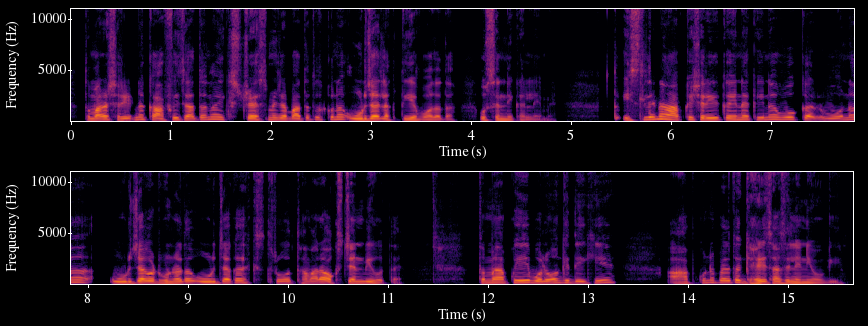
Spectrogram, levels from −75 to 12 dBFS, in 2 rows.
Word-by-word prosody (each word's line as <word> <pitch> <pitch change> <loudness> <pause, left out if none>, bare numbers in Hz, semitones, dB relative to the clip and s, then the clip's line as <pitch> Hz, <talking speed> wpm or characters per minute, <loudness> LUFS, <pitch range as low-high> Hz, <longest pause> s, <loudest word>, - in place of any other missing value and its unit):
तो 150 - -4
हमारा 160 +4 +6
शरीर 155 +1 -1
ना 210 - -2
काफ़ी 150 +4 +3
ज़्यादा 170 +3 +1
ना 225 +1 -3
एक 205 - -7
स्ट्रेस 175 0 +1
में 185 - -2
जब 175 -3 +1
आता 145 +4 +1
है - - -18
तो 195 - -6
उसको 215 +4 -6
ना 220 - -1
ऊर्जा 150 -2 +4
लगती 130 -3 -2
है 125 - +4
बहुत 105 -2 -2
ज़्यादा 100 -1 -4 0.3
उससे 130 +1 -1
निकलने 100 -6 -7
में। - - -25 0.6
तो - - -10
इसलिए 200 +12 0
ना 235 -2 +4
आपके 195 0 +3
शरीर 180 0 +3
कहीं 175 -1 +1
न 180 - +1
कहीं 185 +2 -4
ना 215 +1 -2
वो 205 0 -1
क - - +6
वो 155 +2 -4
ना 215 0 -4 0.3
ऊर्जा 140 +6 +4
को 180 - +6
ढूँढ 135 -5 -3
रहा 135 - +2
था, - - +1
ऊर्जा 145 -1 +2
का 185 +1 -1
स्रोत 160 +1 -7
हमारा 155 +2 +2
ऑक्सीजन 155 -2 0
भी 145 - +1
होता 110 -5 -6
है। - - -23 0.8
तो 165 - 0
मैं 175 +1 +1
आपको 170 +3 0
यही 195 +1 +5
बोलूँगा 170 -1 +2
कि 190 - -1
देखिए, 160 +7 -4 0.6
आपको 125 +10 -4
ना 210 - -6
पहले 190 -2 0
तो 205 - +2
गहरी 135 - +2
साँसें 140 -1 0
लेनी 115 -3 -1
होगी, 95 -3 -9
165 Hz, 250 wpm, -22 LUFS, 135-185 Hz, 0.8 s, हमारा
